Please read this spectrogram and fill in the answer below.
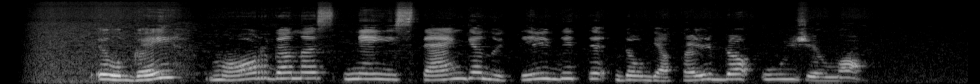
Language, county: Lithuanian, Panevėžys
